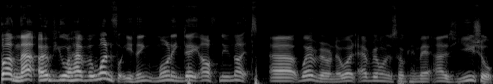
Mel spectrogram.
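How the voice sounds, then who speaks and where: A man speaks very fast in a high voice with lively intonation. The recording is very clean, with a silent background. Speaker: gaming streamer. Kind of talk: live stream chat.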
